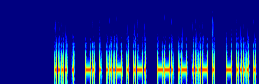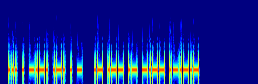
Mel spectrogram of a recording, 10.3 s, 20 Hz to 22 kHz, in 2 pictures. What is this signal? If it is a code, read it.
Morse code, heard as a keyed tone, about 34 wpm, 700 Hz. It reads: HE NEVER GAVE THE SECRET AWAY.
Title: Sentences from Top 1200 Words 35wpm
